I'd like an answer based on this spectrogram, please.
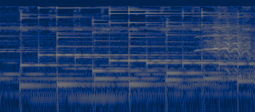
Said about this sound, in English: Who is that? That's a horse. Horse. Horse starts with H.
